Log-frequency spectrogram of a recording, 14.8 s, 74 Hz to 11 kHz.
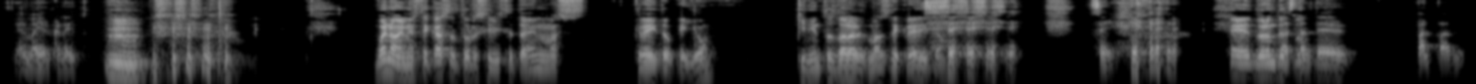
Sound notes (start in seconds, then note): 1.1 laughs; 9.2 laughs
